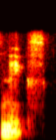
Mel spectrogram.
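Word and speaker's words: NAICS: codes and you'll be some people call it Nyx codes but that is the it is pronounced NAKES.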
